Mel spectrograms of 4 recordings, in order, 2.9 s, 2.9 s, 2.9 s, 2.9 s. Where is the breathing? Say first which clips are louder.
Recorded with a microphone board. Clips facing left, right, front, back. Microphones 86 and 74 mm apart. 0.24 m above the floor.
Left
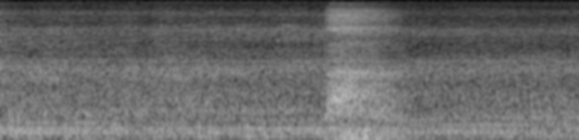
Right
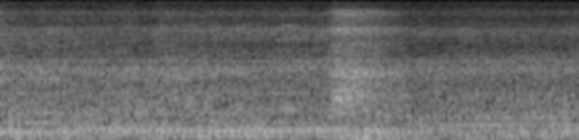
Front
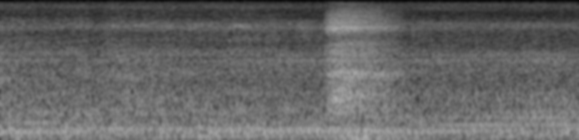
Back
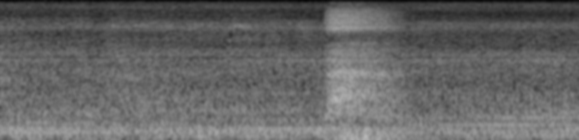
Left 9 dB, back 4 dB; 110° left, 1.7 m.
